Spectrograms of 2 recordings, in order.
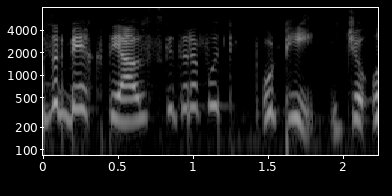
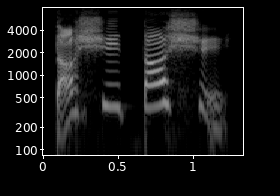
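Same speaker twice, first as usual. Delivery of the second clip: higher, drawn-out calling of a name; desperate call; 7 semitones higher, much slower than usual. Acted. Shuja calls after fleeing Tashe in his dream, desperate call. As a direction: call out slowly and high, pleading.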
